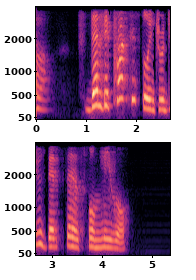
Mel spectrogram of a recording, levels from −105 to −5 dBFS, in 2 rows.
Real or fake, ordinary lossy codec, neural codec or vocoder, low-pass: fake; AAC, 16 kbps; codec, 16 kHz, about 1 kbps, DyCAST, with the encoder's durations; 3.6 kHz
